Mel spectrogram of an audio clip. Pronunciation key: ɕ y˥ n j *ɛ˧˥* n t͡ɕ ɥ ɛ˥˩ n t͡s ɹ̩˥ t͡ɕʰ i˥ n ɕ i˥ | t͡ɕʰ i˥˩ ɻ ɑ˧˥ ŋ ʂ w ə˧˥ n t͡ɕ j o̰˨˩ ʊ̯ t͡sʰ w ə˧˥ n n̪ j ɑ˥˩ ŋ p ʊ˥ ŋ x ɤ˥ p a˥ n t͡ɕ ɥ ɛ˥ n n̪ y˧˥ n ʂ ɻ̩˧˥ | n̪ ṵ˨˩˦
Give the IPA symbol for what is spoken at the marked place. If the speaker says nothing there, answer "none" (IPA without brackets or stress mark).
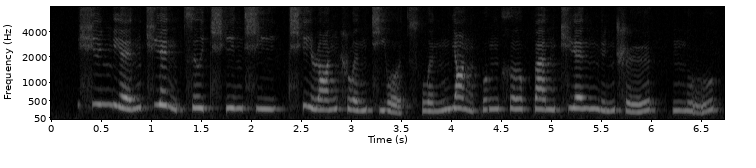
ɛ˧˥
